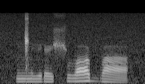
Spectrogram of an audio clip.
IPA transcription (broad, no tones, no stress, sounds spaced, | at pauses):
ŋ͡ǁ i ɾ e ʃ ðˤ ɯ b a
